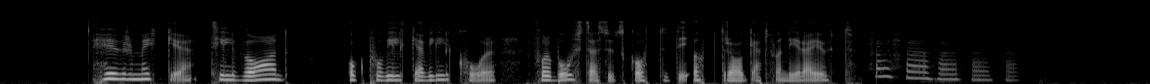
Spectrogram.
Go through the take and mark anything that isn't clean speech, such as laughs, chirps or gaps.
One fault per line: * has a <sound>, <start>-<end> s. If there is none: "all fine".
* has a laugh, 8.7-10.2 s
